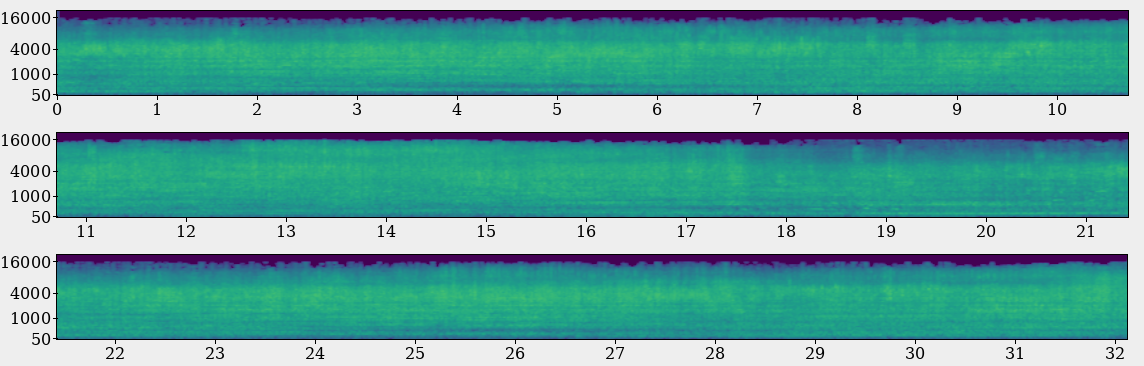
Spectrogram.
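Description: A pack of hobby stock race cars running laps, their engines a loud continuous drone that swells and shifts in pitch as the field goes past.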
